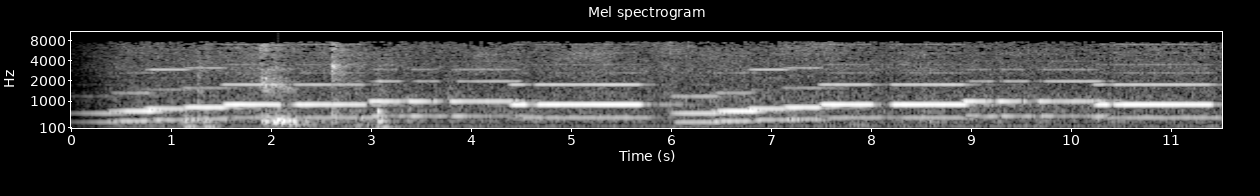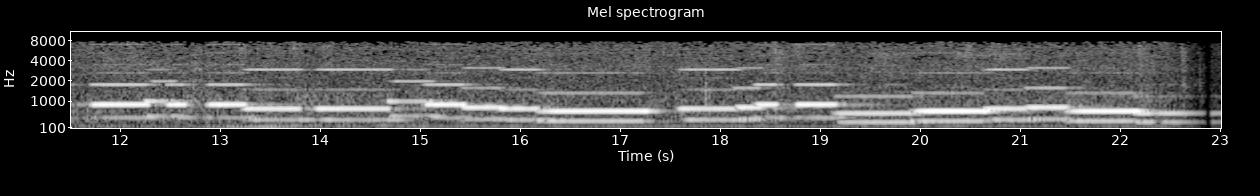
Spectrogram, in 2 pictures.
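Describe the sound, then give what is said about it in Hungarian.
A hymn tune played on a keyboard-like instrument with no singing, the melody of a Hungarian hymn about Jesus played so that listeners can learn it before singing. Steady sustained notes move stepwise in a slow, even rhythm, with a few low thumps early on. “Hát akkor megtanuljuk, először hallgassuk akkor meg a dallamát.”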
